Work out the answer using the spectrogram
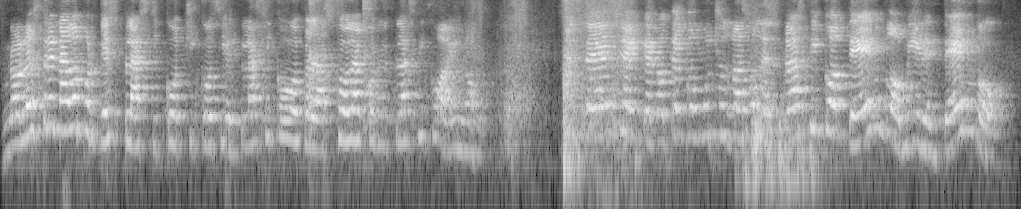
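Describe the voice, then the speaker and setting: A woman runs a chatty home cooking vlog, teasing and confiding in her viewers as she works. Her voice sits high, and the kitchen around her rings with echo. A faint hiss of noise hangs under the recording. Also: normal speed. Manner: playful, gossipy, talks straight to viewers. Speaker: cooking vlogger.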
